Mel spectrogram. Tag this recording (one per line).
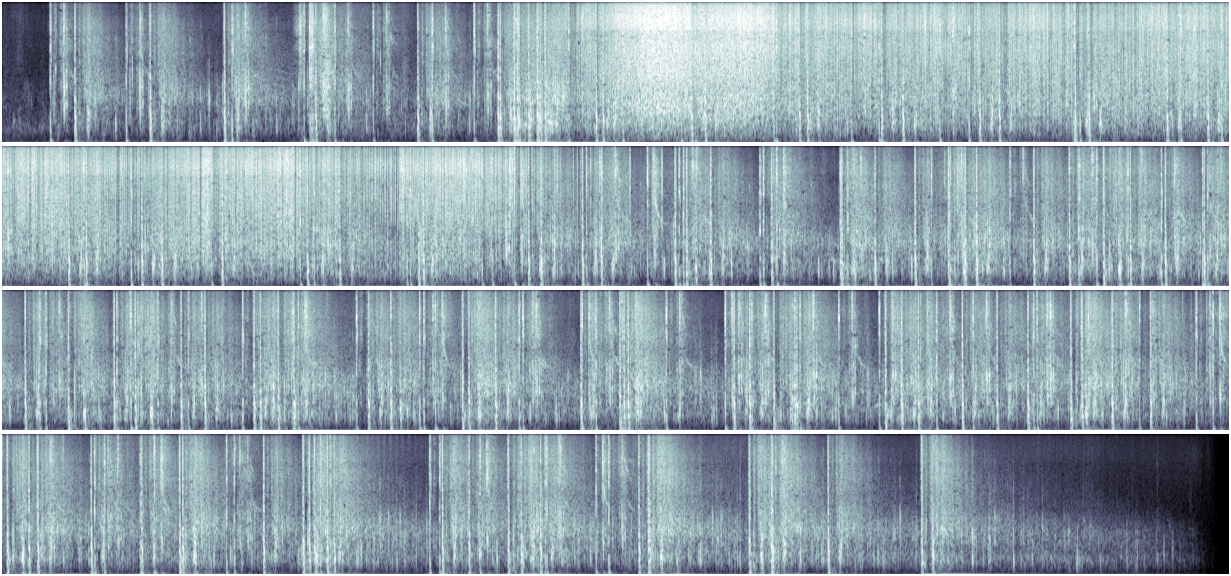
explosion
field-recording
